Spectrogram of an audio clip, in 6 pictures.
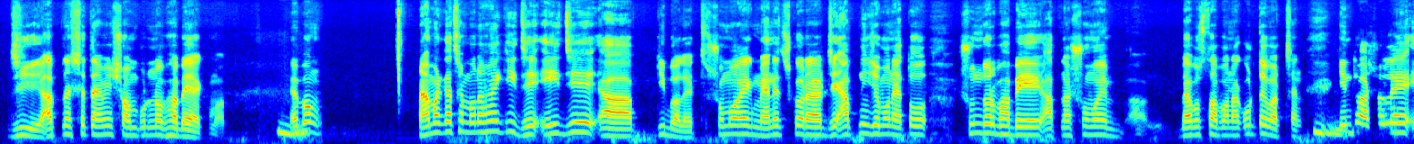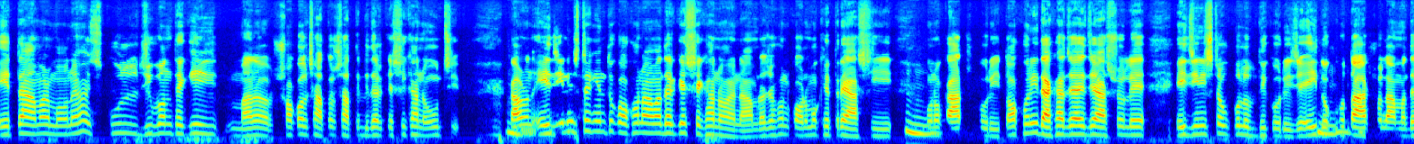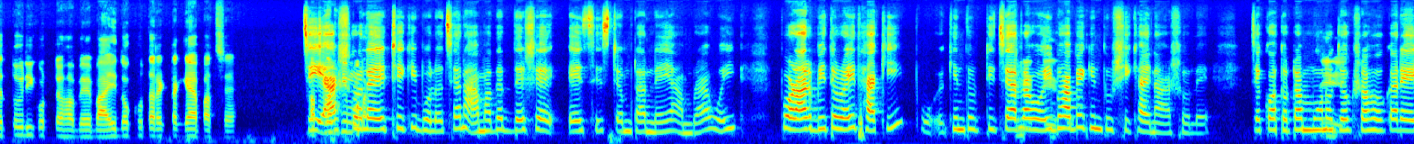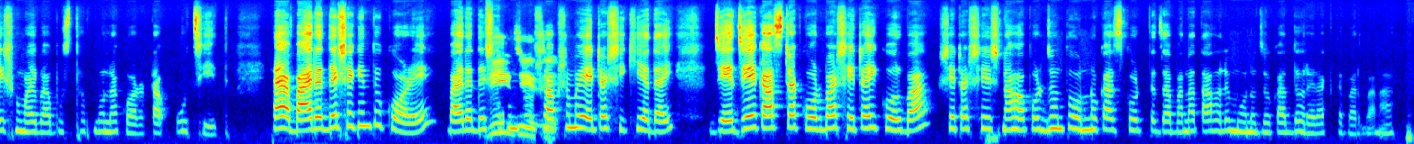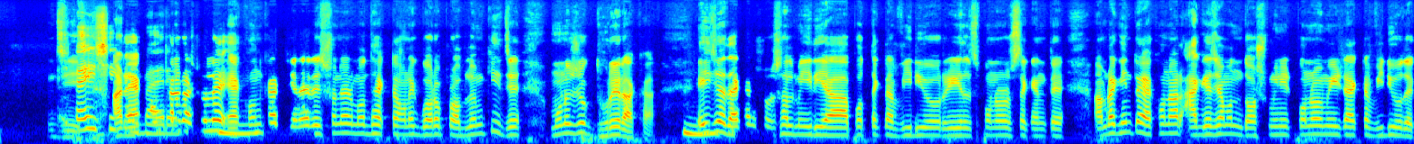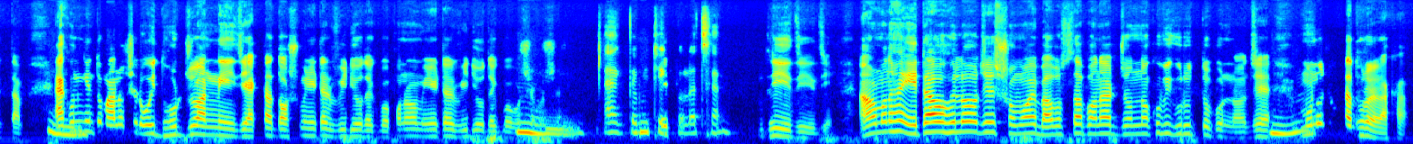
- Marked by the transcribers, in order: static; tapping; other background noise
- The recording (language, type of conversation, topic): Bengali, unstructured, কর্মজীবনে সঠিক সময় ব্যবস্থাপনা কেন জরুরি?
